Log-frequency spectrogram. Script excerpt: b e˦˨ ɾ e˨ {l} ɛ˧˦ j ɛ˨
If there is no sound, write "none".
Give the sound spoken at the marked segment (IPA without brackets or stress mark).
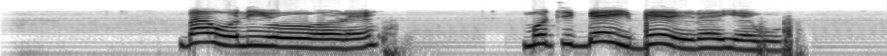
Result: ɾ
